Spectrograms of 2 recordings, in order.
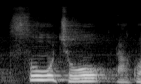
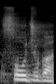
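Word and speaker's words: σῴζω: 그리스로 살펴보니까 어떤 단어냐면 소조라고 하는 단어 쓰고 있습니다. 발음을 잘해야 되죠. 소주가 아니라 소조 소조.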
